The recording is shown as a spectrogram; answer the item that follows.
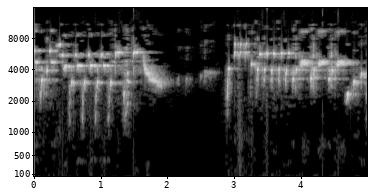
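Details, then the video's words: European goldfinch singing in the Persian manner: rapid tinkling twitters ending in a falling slur, a soft gap, then another bright run of chattering notes. "Persian goldfinch songs اواز سهرهاي اروپاي"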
